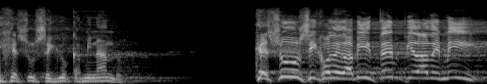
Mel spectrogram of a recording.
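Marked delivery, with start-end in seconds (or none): 2.5-4.8 loud, high plea for mercy; acted beggar's cry, high and loud. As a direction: shout it after someone walking away. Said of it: "comenzaron a gritar".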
